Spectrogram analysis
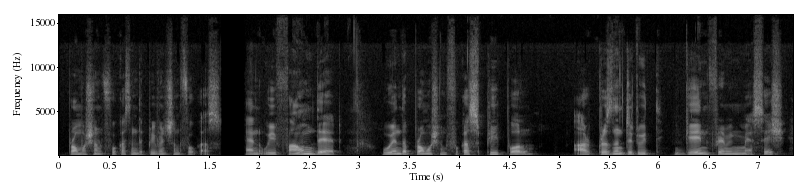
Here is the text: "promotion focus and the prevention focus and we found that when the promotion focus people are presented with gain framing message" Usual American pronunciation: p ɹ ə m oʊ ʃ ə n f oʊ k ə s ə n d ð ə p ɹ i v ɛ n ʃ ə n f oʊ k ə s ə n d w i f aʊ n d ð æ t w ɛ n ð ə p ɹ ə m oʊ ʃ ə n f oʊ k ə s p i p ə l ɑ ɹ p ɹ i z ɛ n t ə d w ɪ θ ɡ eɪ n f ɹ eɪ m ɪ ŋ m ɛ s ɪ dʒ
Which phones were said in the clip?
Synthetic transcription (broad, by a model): p ɹ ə m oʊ ʃ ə n f oʊ k ə s ə n d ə p ɹ i v ɛ n ʃ ə n f oʊ k ə s ə n d w i f aʊ n d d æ t w ɛ n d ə p ɹ ə m oʊ ʃ ə n f oʊ k ə s p i p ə l ɑ ɹ p ɹ i z ɛ n t ə d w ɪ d ɡ eɪ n f ɹ eɪ m ɪ ŋ m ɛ s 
